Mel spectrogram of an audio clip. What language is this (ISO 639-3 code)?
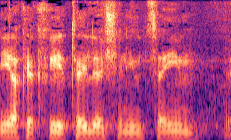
heb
